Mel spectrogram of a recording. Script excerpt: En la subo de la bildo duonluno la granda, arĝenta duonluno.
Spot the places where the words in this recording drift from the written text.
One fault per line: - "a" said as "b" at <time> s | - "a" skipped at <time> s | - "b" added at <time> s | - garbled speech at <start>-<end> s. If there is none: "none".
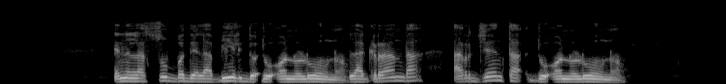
none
